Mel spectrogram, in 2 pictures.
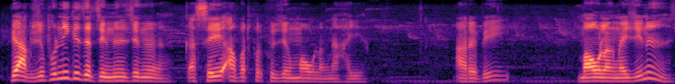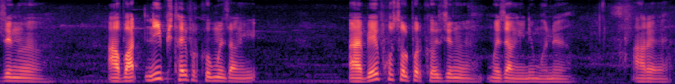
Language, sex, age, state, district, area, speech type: Bodo, male, 45-60, Assam, Udalguri, rural, spontaneous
